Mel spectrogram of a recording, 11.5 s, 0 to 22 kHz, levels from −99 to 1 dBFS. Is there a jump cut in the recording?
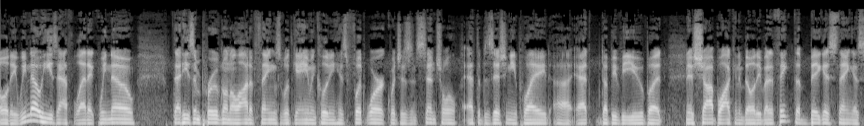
yes; 3 cuts; at 3.9 s, 6.2 s, 9.2 s

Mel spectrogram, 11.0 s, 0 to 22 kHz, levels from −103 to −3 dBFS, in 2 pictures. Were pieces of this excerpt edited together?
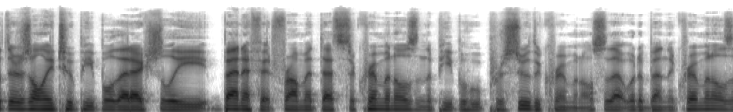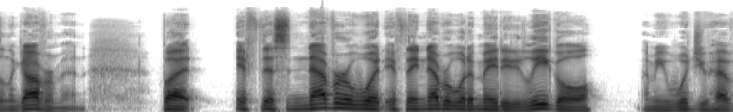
no; 0 cuts

